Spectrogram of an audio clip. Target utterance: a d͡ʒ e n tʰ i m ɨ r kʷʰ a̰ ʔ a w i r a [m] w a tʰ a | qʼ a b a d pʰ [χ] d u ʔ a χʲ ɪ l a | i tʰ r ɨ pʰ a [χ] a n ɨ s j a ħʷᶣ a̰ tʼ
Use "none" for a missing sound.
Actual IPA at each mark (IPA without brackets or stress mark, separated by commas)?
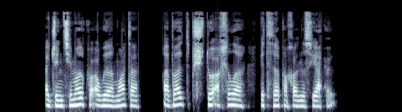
m, ʃ, χ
